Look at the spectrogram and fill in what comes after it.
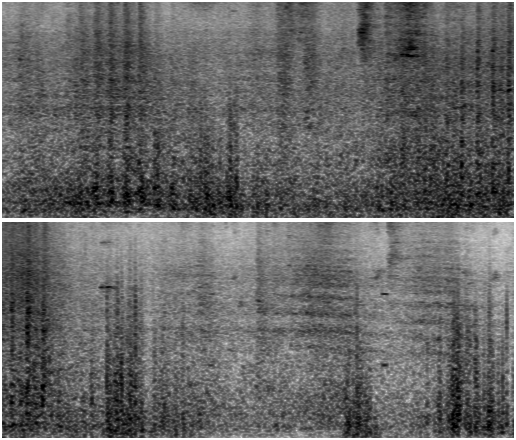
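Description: Double-stack intermodal freight train's well cars passing at speed: a steady rumble of steel wheels on rail with clickety-clack wheel clatter over the rail joints.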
